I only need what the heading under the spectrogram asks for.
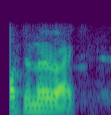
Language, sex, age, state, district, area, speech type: Bengali, male, 30-45, West Bengal, Paschim Bardhaman, urban, conversation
